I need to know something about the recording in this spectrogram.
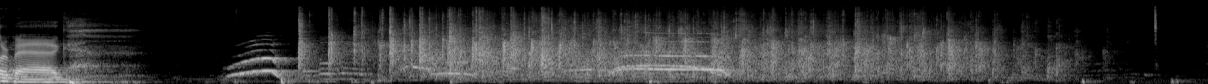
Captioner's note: applause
